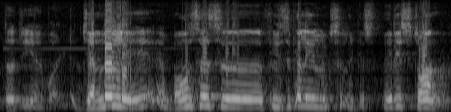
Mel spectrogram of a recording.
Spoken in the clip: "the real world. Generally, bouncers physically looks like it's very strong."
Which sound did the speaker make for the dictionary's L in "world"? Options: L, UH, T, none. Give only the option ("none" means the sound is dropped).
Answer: none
